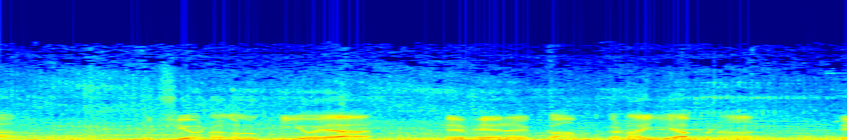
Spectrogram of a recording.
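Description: A man speaking in short bursts, over a steady low rumble of street noise.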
